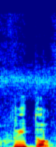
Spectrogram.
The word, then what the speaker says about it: কৃত: কৃত উচ্চারণ কিভাবে হবে? এই মৃগ যেভাবে করেছি মৃত যেভাবে করেছি এই কৃত উচ্চারণটা ওইরকম হবে। কি কি রকম হবে? কয় রফলা রসইকার তওকার। কৃত। এবার লক্ষ্য করুন ক এর রফলা দীর্ঘ ইকার ত এর উচ্চারণ কি? এর এই শব্দটির উচ্চারণ যদি আমি লিখি তাহলে কি হবে বলুন তো? একই হবে। অর্থাৎ ঋকারের উচ্চারণ এবং রফলা দীর্ঘইকারের উচ্চারণ এবং রফলা রসইকারের উচ্চারণ একই। এই দুটো শব্দের উচ্চারণ হুবহু এক।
